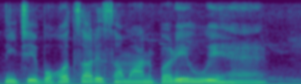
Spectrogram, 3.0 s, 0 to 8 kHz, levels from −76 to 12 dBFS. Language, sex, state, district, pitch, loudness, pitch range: Hindi, female, Bihar, West Champaran, 220 Hz, -15 LUFS, 210-250 Hz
